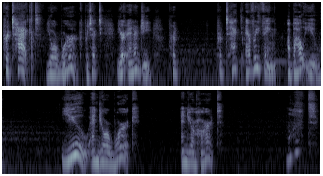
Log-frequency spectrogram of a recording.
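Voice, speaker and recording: A woman giving a solo tarot reading, reflective and lingering over each card, sometimes slipping into a breathy whisper. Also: fairly low pitch, expressive, takes it slowly, pauses often, a little mellow, slight background noise. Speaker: tarot reader.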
